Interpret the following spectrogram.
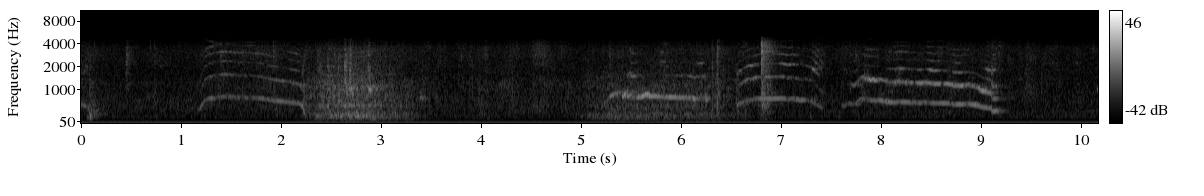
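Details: Kittens calling while eating: several drawn, arched meows with rich harmonics, each rising then falling, separated by chewing and rustling noise indoors.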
